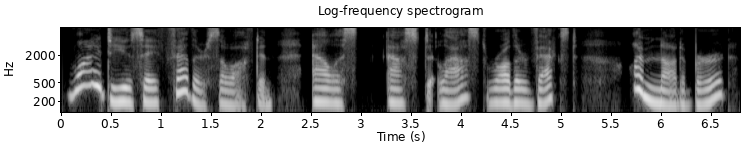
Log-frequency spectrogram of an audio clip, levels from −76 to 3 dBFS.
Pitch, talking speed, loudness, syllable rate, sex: 210 Hz, 150 wpm, -18 LUFS, 4.4 syllables/s, female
